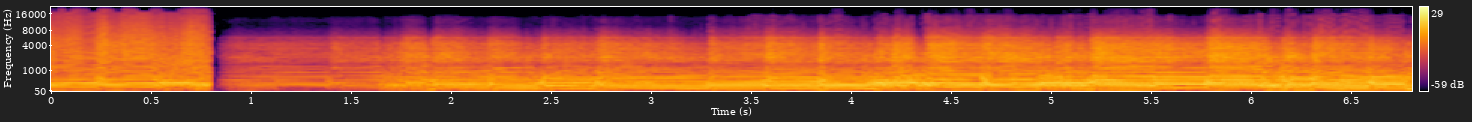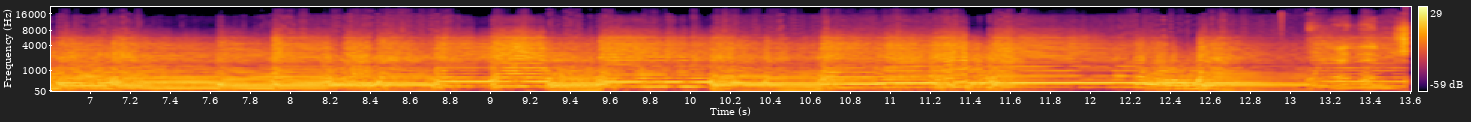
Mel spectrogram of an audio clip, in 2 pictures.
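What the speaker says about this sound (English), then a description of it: "So that's like a pushed tube preamp. Like it's not really clipping, but it's like edge of breakup." Electric guitar through a pushed tube preamp at the edge of breakup plays a loud, sustained, slightly gritty melodic line of overlapping notes after a short opening pause.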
